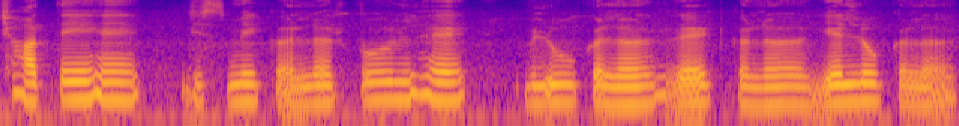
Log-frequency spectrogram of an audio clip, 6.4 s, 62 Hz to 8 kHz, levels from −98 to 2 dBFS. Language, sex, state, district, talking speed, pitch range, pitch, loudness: Hindi, female, Maharashtra, Mumbai Suburban, 105 wpm, 140-170 Hz, 155 Hz, -21 LUFS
